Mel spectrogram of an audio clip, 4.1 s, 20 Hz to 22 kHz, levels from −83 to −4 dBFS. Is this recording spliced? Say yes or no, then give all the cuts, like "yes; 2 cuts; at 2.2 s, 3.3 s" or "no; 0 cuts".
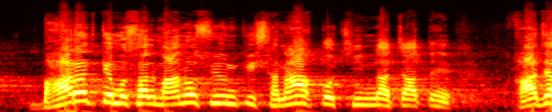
no; 0 cuts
